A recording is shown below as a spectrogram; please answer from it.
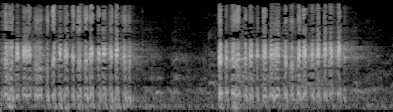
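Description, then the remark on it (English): A duck call blown in two fast, loud bursts of rapid quacking notes, a comeback call used in duck hunting as ducks bank, with a short pause between them and no voices. “That's the comeback call. That's when they're banking.”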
